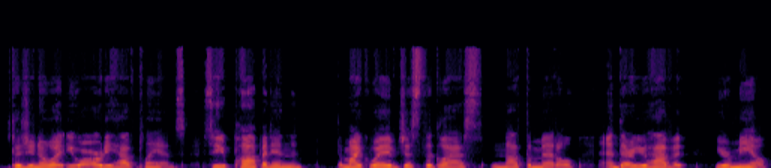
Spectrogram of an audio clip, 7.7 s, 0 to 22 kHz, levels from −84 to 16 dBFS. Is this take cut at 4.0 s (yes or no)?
no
